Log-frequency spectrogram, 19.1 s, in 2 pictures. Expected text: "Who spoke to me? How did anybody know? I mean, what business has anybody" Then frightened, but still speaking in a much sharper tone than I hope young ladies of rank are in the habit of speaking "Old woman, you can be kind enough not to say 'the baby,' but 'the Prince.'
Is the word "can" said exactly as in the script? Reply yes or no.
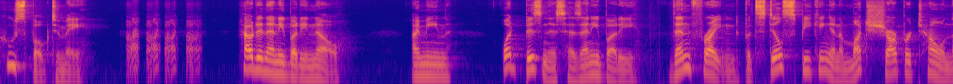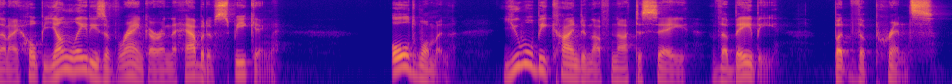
no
